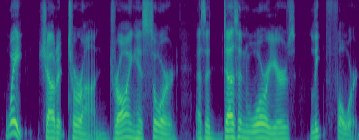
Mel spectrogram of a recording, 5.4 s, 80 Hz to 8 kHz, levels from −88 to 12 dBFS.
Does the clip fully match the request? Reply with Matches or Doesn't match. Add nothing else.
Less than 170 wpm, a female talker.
Doesn't match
